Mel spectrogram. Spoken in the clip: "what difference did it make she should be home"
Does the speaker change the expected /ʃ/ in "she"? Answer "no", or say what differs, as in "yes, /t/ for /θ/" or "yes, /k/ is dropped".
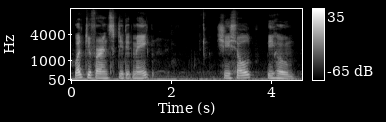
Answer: no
